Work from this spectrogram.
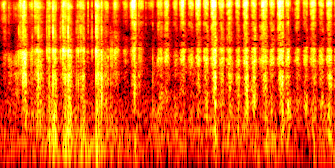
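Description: A round, flat, solid white soap bar held in the hands is scratched with long teal nails, partly hidden by the fingers. The result is a rapid series of dry, bright scratching strokes, about two per second, with crisp high hiss and little low end.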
